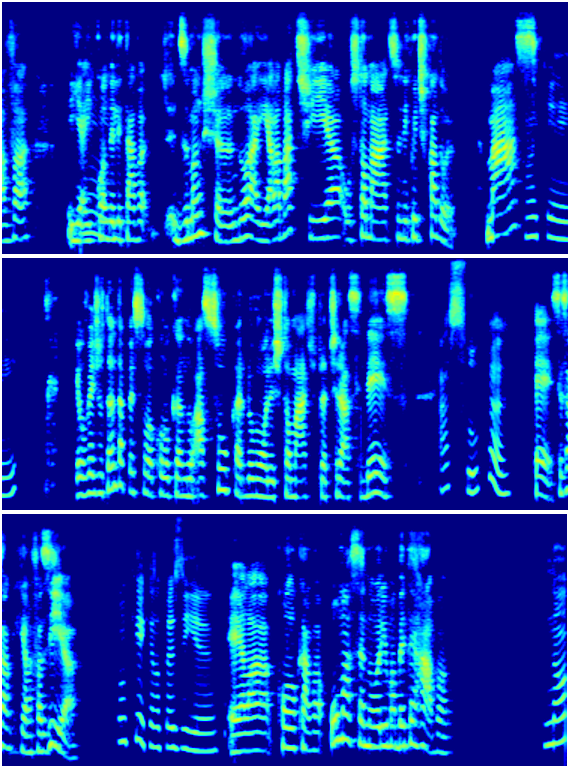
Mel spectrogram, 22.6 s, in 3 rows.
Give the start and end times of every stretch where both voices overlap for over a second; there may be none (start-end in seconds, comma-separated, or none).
none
